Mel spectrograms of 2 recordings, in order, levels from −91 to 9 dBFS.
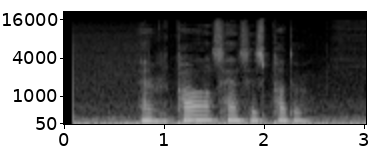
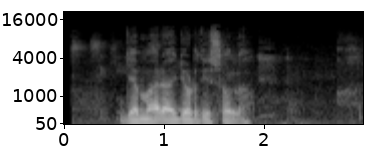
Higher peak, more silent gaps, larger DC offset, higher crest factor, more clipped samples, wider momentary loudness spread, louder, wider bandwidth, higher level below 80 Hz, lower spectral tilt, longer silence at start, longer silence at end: second, -14 dBFS vs -10 dBFS; neither; neither; about the same, 14 dB vs 18 dB; neither; second, 16 LU vs 19 LU; second, -28 LUFS vs -25 LUFS; first, 15.5 kHz vs 11 kHz; first, -36 dBFS vs -56 dBFS; about the same, -7.5 dB/octave vs -7.5 dB/octave; second, 0.1 s vs 0.55 s; second, 0 s vs 1.15 s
